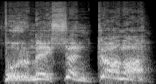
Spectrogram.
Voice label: Prime Grineer Male; Warframe; Tau; Battle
